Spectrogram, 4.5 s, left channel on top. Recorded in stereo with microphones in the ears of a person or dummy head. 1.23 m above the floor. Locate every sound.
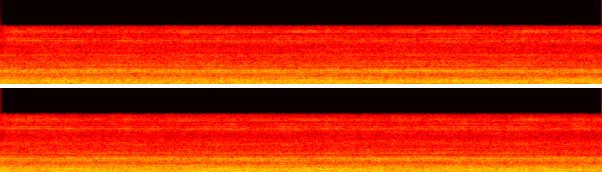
0.0 s an engine running: 40° left (ahead or behind), 1.0 m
